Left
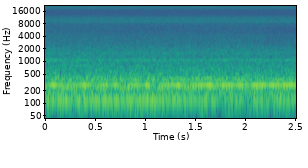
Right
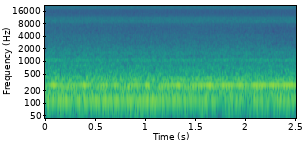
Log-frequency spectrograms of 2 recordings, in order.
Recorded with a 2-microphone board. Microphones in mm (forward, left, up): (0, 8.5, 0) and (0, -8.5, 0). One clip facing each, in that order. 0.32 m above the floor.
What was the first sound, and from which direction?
Only background noise.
